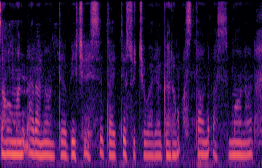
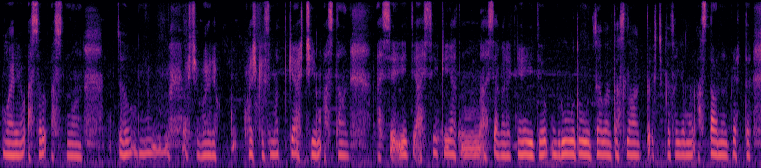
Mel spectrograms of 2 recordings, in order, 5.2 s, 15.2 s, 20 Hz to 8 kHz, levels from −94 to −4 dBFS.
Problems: background sounds at intervals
